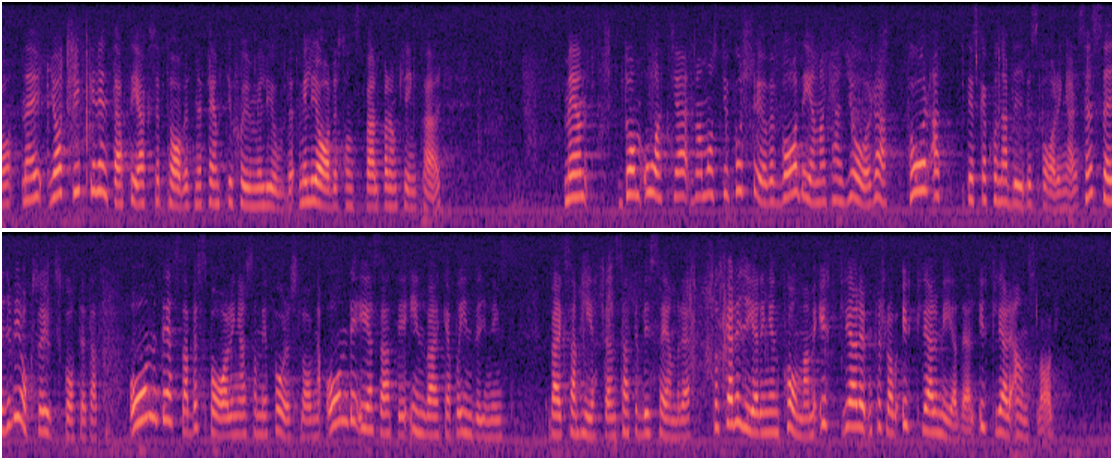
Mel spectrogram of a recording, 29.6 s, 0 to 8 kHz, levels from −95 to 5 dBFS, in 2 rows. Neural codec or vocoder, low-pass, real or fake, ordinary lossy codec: none; none; real; none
